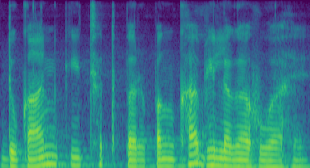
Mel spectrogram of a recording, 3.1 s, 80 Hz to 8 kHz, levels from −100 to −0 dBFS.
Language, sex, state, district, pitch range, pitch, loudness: Hindi, male, Uttar Pradesh, Lucknow, 115-140 Hz, 120 Hz, -20 LUFS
